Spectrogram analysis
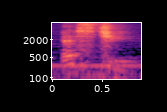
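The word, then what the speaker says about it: este: A and you say SG it ends with a te and the te in Portuguese is a CH sound change that to and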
